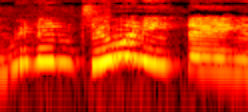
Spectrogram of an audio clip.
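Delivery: put-on high, loud protesting kid; imitating upset niece. Niece about to cry answering the lady, imitated upset protest. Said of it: "my other niece is gonna cry".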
